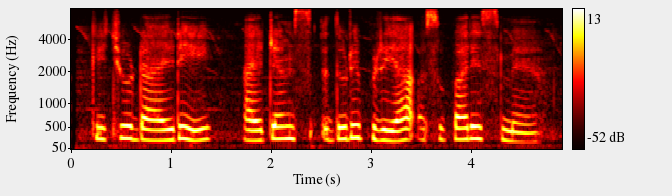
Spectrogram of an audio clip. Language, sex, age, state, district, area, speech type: Santali, female, 18-30, West Bengal, Purba Medinipur, rural, read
